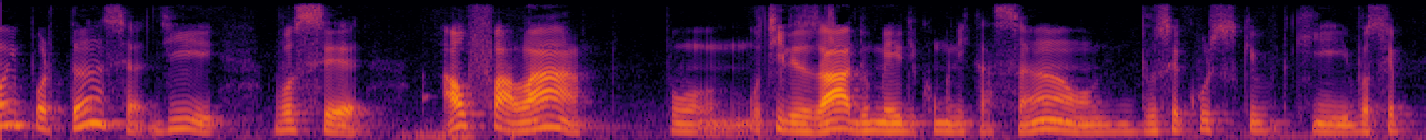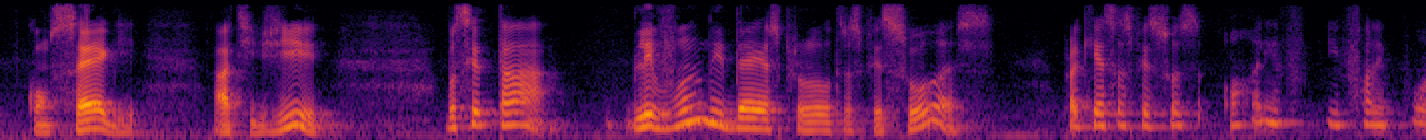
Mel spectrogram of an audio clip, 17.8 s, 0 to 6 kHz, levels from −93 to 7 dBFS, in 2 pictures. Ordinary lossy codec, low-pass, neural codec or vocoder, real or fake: none; 5.4 kHz; none; real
